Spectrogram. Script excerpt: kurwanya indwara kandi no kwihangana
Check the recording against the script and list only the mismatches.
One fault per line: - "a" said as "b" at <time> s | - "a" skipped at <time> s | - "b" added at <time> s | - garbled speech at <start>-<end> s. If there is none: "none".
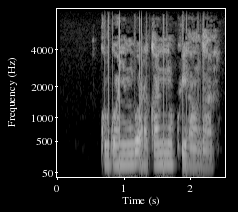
none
